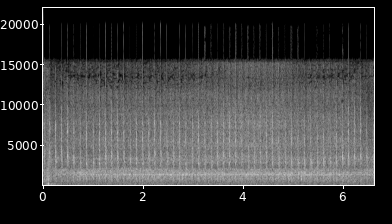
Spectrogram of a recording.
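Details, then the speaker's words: 2000 Crown Victoria started via bump switch on the solenoid as key start failed: loud sharp tick about four per second keeping pace with idle, valvetrain-type, cause unconfirmed; small passenger-side leak noted. "so it's got a real loud tick"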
